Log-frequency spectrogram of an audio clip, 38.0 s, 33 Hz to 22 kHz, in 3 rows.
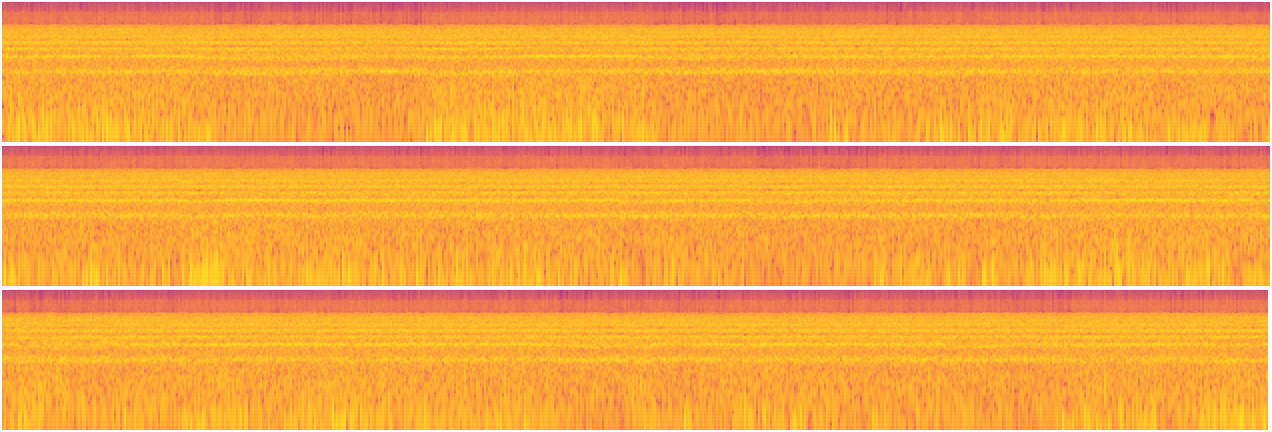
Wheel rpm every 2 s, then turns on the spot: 220, 220, 220, 230, 230, 230, 230, 230, 230, 230, 230, 230, 230, 230, 230, 230, 230, 230, 230.
none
